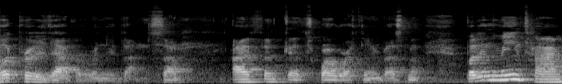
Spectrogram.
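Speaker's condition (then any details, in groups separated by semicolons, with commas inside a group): ALS; slowly progressive, bulbar involvement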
